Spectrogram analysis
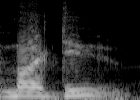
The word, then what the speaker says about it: Mor'du: he's taller remember um you have to say it how it's said in spanish mordu whatever no more do that's how they say it there you go see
